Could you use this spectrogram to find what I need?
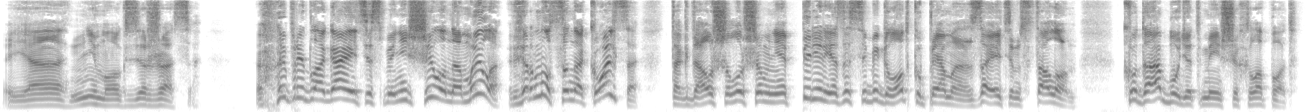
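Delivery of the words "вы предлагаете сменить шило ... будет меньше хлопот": heated outburst. A narrator's reading. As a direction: blurt it out, furious and bitter. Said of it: "Не стоит кипятиться".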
